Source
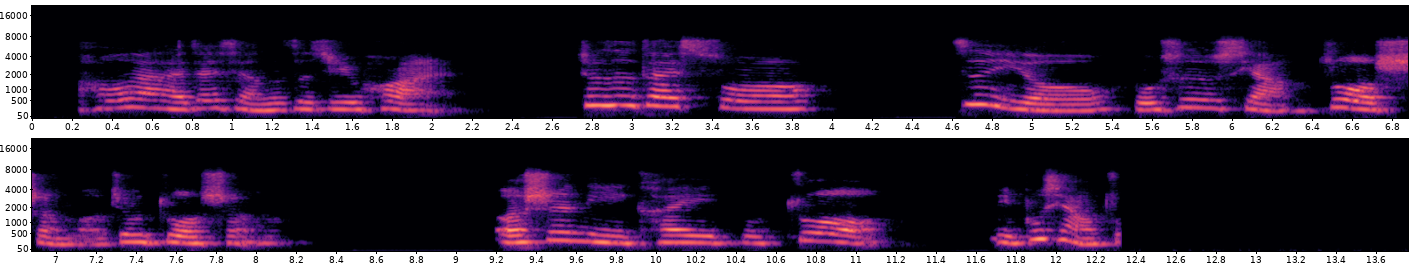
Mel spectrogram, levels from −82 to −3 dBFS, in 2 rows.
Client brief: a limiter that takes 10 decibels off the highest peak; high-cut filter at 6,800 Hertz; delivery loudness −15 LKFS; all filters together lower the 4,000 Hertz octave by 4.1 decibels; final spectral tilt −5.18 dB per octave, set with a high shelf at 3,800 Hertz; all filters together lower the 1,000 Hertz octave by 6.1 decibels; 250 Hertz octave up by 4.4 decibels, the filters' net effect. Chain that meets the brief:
low-pass filter 6,800 Hz
parametric band 250 Hz +6 dB
parametric band 1,000 Hz −8.5 dB
high-shelf EQ 3,800 Hz +7.5 dB
parametric band 4,000 Hz −9 dB
level +17.5 dB
brickwall limiter −5 dBFS

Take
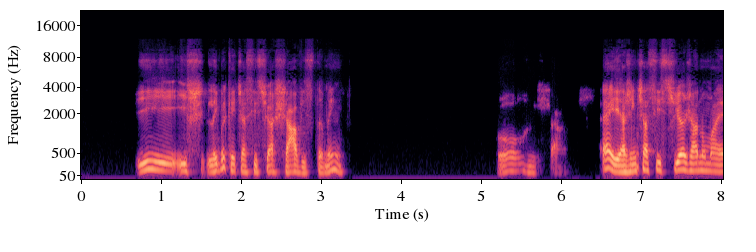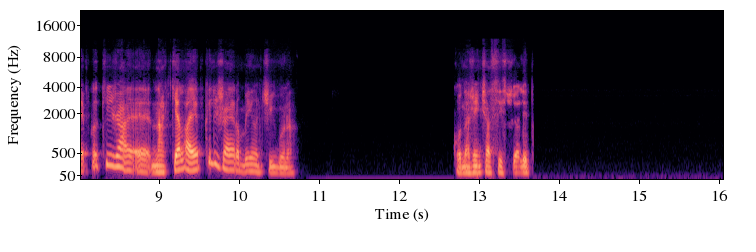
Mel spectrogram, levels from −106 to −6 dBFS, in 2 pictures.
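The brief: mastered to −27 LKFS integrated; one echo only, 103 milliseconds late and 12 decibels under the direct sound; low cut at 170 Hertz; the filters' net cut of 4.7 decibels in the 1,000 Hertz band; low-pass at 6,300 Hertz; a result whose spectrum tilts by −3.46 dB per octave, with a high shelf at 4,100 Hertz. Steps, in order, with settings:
high-pass filter 170 Hz
low-pass filter 6,300 Hz
parametric band 1,000 Hz −7.5 dB
high-shelf EQ 4,100 Hz +8.5 dB
single-tap delay 103 ms −12 dB
level +2 dB

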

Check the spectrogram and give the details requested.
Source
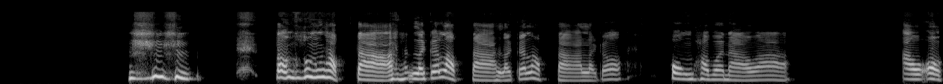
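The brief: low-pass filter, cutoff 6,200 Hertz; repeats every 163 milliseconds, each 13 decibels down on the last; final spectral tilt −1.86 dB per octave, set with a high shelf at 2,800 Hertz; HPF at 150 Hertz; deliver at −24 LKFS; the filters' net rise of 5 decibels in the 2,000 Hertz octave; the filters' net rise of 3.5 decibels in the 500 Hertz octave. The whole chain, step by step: high-pass filter 150 Hz
low-pass filter 6,200 Hz
parametric band 500 Hz +4.5 dB
parametric band 2,000 Hz +4 dB
high-shelf EQ 2,800 Hz +6.5 dB
repeating echo 163 ms, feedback 22%, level −13 dB
level −5.5 dB

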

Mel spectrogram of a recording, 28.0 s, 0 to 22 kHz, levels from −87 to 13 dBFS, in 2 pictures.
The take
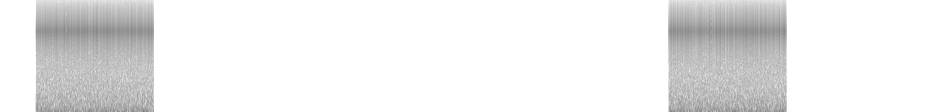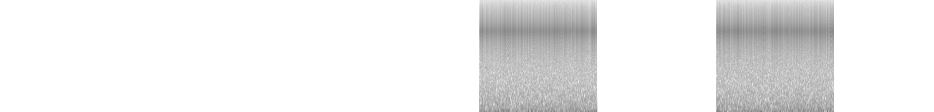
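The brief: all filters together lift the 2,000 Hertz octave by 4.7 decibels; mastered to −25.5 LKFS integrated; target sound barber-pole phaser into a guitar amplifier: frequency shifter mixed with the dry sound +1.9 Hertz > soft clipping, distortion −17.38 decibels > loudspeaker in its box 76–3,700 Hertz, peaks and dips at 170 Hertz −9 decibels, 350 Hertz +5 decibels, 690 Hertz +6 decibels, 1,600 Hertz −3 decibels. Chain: parametric band 2,000 Hz +7 dB
frequency shifter mixed with the dry sound +1.9 Hz
soft clipping −16.5 dBFS
loudspeaker in its box 76–3,700 Hz, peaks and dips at 170 Hz −9 dB, 350 Hz +5 dB, 690 Hz +6 dB, 1,600 Hz −3 dB
level +20.5 dB

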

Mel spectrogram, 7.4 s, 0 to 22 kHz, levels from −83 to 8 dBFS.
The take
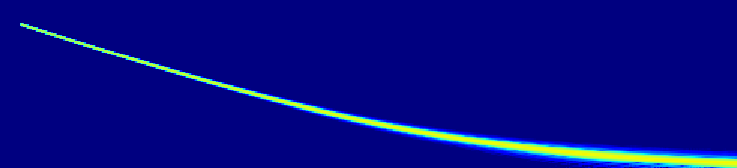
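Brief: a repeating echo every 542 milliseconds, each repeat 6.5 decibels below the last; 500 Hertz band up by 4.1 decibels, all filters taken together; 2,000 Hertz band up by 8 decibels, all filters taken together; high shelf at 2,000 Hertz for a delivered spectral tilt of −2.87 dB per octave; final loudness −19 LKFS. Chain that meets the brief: parametric band 500 Hz +4.5 dB
high-shelf EQ 2,000 Hz +3.5 dB
parametric band 2,000 Hz +7.5 dB
repeating echo 542 ms, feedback 47%, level −6.5 dB
level +2.5 dB

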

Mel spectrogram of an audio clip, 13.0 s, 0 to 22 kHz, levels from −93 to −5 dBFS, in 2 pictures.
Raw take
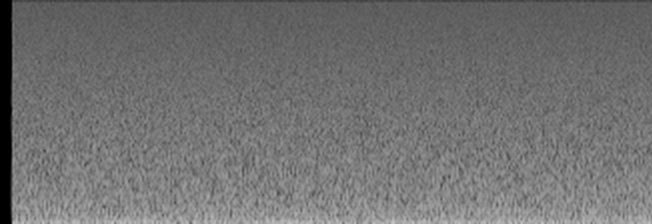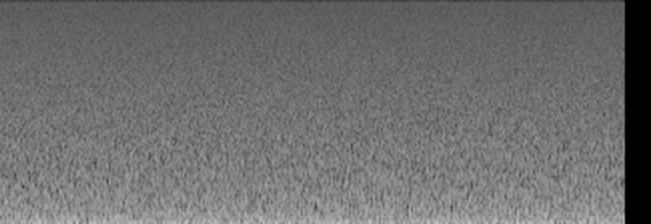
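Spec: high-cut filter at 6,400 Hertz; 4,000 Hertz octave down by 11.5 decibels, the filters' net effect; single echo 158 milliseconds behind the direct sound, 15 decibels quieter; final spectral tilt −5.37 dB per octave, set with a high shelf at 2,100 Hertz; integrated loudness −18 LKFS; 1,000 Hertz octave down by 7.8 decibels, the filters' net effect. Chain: low-pass filter 6,400 Hz
parametric band 1,000 Hz −8.5 dB
high-shelf EQ 2,100 Hz −6 dB
parametric band 4,000 Hz −8 dB
single-tap delay 158 ms −15 dB
level +18 dB

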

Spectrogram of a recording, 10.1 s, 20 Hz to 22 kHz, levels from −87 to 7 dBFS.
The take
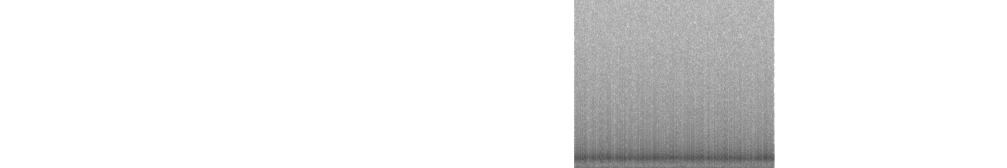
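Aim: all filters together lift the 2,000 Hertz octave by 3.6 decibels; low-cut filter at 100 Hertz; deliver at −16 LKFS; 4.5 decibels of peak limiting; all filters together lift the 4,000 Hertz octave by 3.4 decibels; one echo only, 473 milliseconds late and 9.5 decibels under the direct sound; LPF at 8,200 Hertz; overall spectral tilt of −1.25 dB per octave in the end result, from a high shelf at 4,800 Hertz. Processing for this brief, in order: high-pass filter 100 Hz
low-pass filter 8,200 Hz
parametric band 2,000 Hz +4.5 dB
parametric band 4,000 Hz +6 dB
high-shelf EQ 4,800 Hz −6.5 dB
brickwall limiter −9 dBFS
single-tap delay 473 ms −9.5 dB
level +6 dB

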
